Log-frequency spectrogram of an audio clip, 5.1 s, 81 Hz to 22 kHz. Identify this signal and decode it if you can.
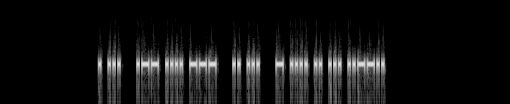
Morse code, heard as a keyed tone, about 49 wpm, 700 Hz. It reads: ES WHO IS THIS?
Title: Sentences from Top 100 Words and Abbreviations 50wpm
